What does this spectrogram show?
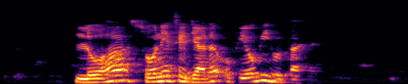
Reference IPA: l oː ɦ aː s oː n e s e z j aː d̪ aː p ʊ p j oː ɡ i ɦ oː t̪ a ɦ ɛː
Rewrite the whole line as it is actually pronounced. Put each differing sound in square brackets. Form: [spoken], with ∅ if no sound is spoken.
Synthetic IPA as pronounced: l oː ɦ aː s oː n e s e z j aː d̪ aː [ʔ] ʊ p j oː ɡ i ɦ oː t̪ a ɦ ɛː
